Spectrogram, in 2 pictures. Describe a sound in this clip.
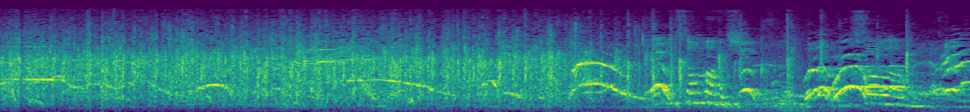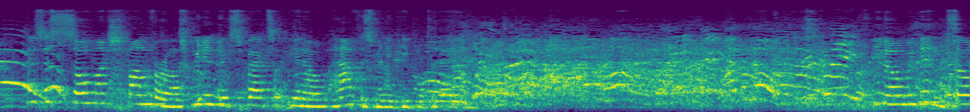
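A crowd chatters and murmurs in a lively room.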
